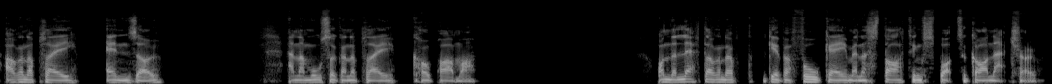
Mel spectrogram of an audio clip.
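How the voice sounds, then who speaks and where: Fired-up football fan. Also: male voice, low-pitched, steady tone, normal speed, long pauses, no echo, studio quality. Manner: passionate, fired-up, casual slang. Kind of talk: casual football chat.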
